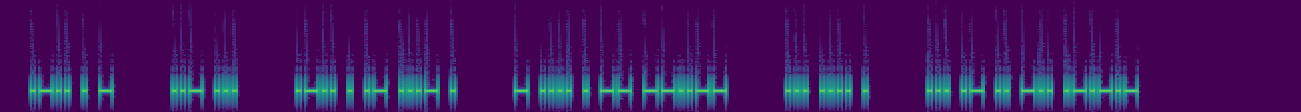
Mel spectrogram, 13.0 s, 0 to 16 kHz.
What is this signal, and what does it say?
Morse code, heard as a keyed tone, about 28 wpm, 700 Hz. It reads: LET US LEAVE THEM, SHE SAID.
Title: 2x Word-Spacing - Sentences from Top 400 Words - 28wpm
